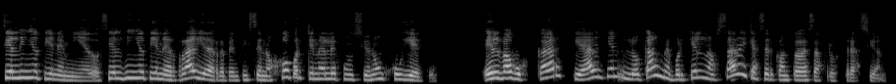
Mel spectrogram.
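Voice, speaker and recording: Higher-pitched Chilean woman, explaining. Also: animated, brisk, darkish tone, no echo, studio quality. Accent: Chilean Spanish. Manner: explanatory, acts out a child's words. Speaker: child development professional guest. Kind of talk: church talk show discussion.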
